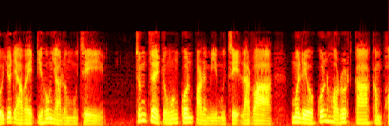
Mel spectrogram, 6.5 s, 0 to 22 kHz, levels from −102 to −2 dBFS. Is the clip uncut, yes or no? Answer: yes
